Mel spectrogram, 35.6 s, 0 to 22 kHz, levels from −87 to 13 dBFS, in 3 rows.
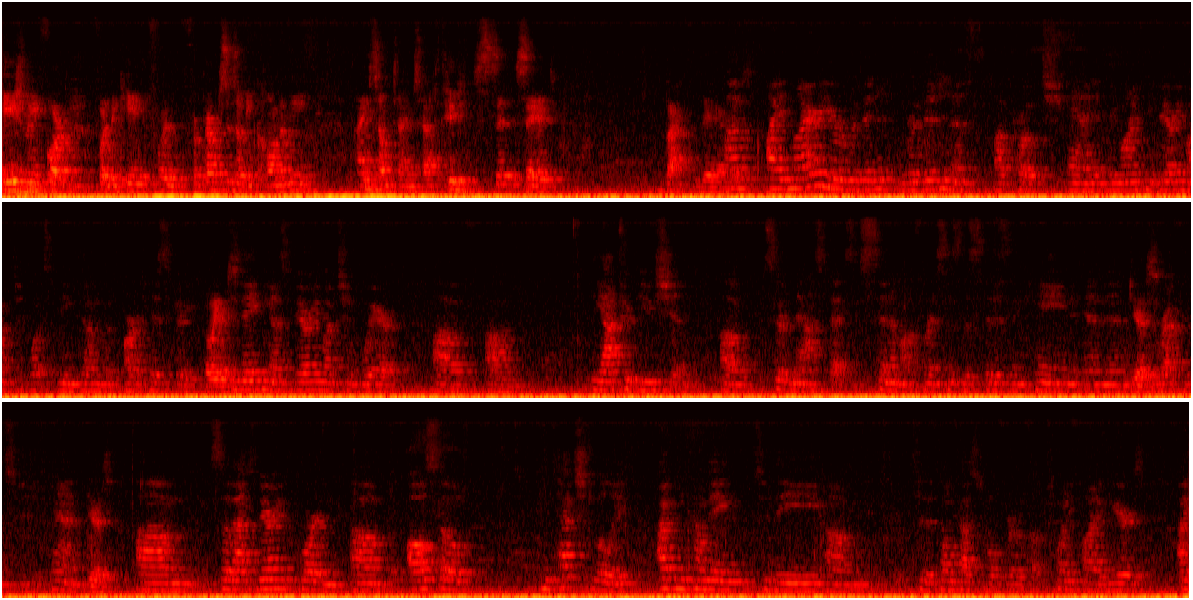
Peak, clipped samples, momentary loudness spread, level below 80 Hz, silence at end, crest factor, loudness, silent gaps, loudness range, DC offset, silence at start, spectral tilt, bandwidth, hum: -18 dBFS; under 0.1%; 8 LU; -34 dBFS; 0 s; 14 dB; -41 LUFS; none; 7 LU; under 0.1%; 0 s; -7 dB/octave; 14 kHz; none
